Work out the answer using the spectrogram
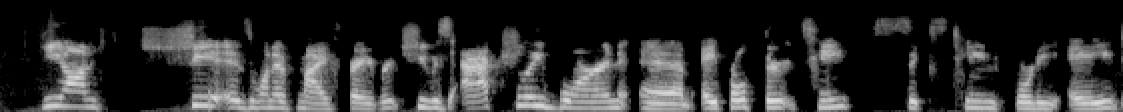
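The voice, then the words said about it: Thick Texas accent. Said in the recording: “I am from Texas, so my accent is a little thick at times.”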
